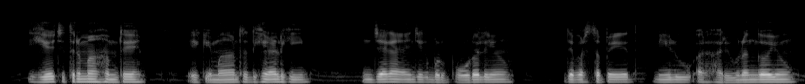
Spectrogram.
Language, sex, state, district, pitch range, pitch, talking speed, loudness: Hindi, male, Uttarakhand, Uttarkashi, 110-120 Hz, 115 Hz, 155 wpm, -27 LUFS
